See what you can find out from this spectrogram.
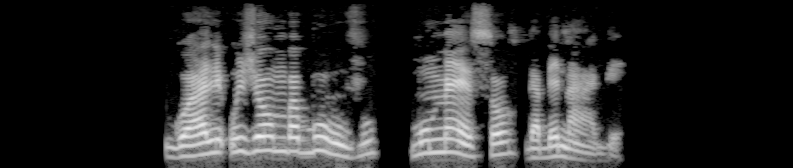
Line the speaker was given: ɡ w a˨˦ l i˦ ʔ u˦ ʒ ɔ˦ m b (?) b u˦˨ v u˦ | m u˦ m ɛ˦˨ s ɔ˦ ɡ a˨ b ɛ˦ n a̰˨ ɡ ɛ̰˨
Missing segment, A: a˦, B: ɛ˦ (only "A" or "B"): A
